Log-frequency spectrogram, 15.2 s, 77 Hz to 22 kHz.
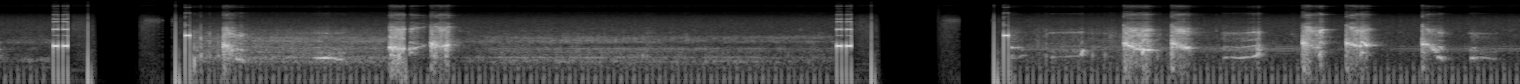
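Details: Two-year-old girl with pertussis, recorded on a handheld recorder in November 2002: bursts of rapid coughing to the bottom, then a long, strained, high-pitched inspiratory whoop; she became unable to breathe between fits.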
